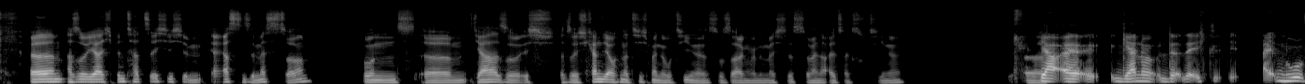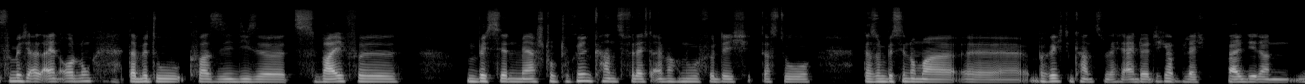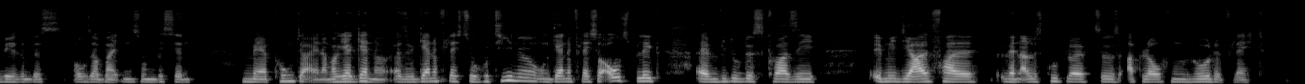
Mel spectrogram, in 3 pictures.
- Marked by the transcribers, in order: none
- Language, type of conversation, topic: German, advice, Wie überwinde ich Zweifel und bleibe nach einer Entscheidung dabei?
- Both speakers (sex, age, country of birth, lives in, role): male, 18-19, Germany, Germany, user; male, 25-29, Germany, Germany, advisor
